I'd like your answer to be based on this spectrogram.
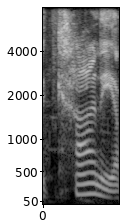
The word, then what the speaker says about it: Kahney: The book is by Leander Kahney, I think it's pronounced, K-A-H-N-E-Y.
